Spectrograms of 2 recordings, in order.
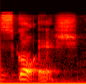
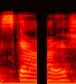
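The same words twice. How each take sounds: First: It is said in a Scottish accent. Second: It is said in the speaker's normal accent. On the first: The speaker calls it right. "You'd say Scottish. Because they're Scottish. ... There's no ah in it" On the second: The speaker calls it wrong. "you wouldn't say Scottish, obviously"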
